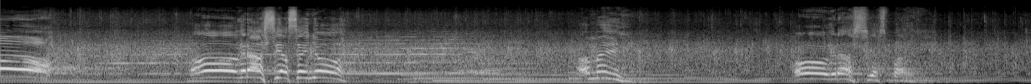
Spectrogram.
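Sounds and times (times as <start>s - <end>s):
high sustained shout sliding downward: 0.0s - 5.3s
large crowd applauding and cheering: 0.0s - 10.2s
speech: 1.9s - 3.6s, 5.8s - 6.4s, 7.9s - 9.3s.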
